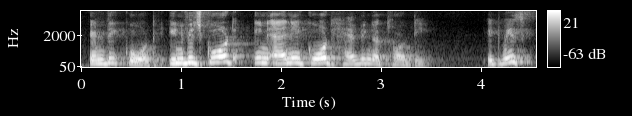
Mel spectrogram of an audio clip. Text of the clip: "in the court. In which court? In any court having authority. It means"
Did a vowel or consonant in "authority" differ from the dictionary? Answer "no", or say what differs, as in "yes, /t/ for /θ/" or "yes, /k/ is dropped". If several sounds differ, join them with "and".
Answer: yes, /t/ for /θ/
